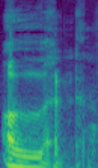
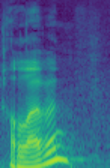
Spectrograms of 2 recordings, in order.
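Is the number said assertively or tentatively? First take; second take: assertively; tentatively. First: The number is said firmly and assertively. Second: The number is said tentatively, like a question. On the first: The speaker calls it right. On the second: The speaker calls it wrong.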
